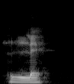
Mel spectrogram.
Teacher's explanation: So we don't pronounce the T at the end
